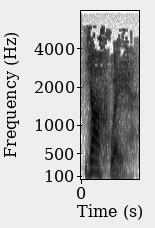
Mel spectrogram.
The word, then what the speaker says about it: Yahweh: But the best way that we think to pronounce it is Yahweh. You say, yeah, but I heard His name was Jehovah. Yeah, but there's no J or V in the Hebrew alphabet.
